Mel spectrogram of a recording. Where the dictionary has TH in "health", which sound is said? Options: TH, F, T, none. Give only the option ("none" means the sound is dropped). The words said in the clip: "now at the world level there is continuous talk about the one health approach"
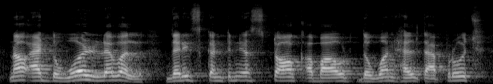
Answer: T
